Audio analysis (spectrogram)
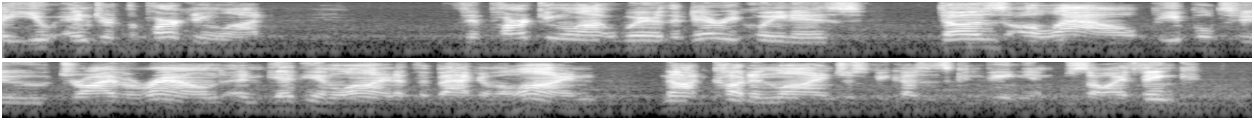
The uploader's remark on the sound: Recorded safely while driving.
